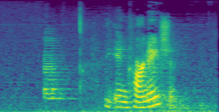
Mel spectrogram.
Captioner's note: beep buzzing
